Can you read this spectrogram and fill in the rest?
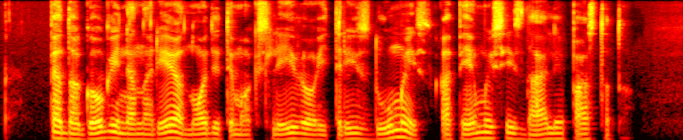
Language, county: Lithuanian, Panevėžys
